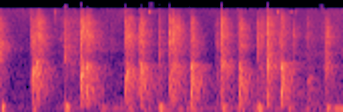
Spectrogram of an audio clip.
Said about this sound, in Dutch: Hans Plomp, applaus, dankjewel.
